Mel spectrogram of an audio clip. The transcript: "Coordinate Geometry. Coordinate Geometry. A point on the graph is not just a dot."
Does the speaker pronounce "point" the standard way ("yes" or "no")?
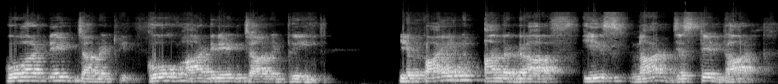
no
